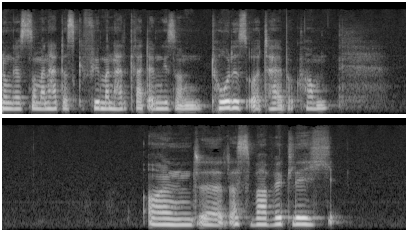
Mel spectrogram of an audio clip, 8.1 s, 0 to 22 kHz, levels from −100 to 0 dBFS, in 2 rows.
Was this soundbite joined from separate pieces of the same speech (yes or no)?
no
